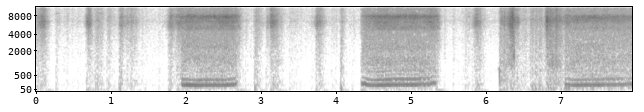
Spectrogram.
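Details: Sleeping little cat snoring: regular buzzing snores on the in-breath, about three in eight seconds, with quieter breathing between them.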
